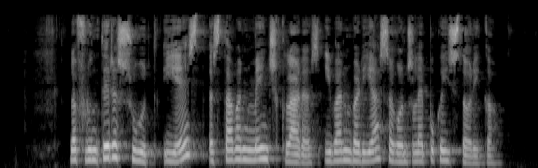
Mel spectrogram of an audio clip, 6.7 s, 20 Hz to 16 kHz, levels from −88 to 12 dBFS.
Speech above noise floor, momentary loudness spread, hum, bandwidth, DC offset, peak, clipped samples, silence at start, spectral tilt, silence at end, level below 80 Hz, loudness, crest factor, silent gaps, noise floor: 47 dB; 10 LU; none; 11.5 kHz; under 0.1%; -4 dBFS; under 0.1%; 0.9 s; -3 dB/octave; 0.55 s; -68 dBFS; -20 LUFS; 18 dB; none; -67 dBFS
